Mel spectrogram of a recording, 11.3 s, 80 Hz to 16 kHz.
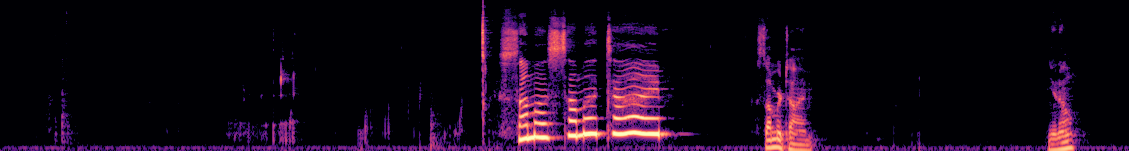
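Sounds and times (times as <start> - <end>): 
sipping and swallowing water: 1.4 - 5.1
speech: 5.1 - 6.8, 7.6 - 8.2, 10.5 - 10.8.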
